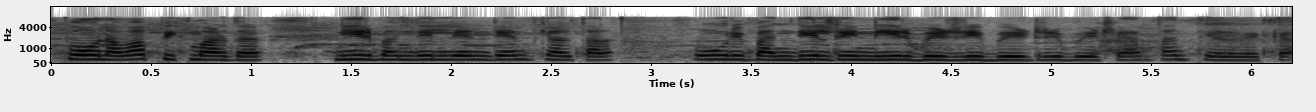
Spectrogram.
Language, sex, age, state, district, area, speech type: Kannada, female, 18-30, Karnataka, Dharwad, urban, spontaneous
